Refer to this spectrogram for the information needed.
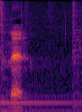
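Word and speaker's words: men (麺): So the Japanese word for noodles is men. Men. So it sounds like the word men, as in the plural for man.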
